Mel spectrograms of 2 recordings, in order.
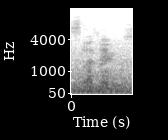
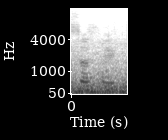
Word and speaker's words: Southwark: So how's that Southwark word supposed to be pronounced? Suffolk. Okay. The way you're supposed to say it. No, Suffolk, that's what it looks like.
